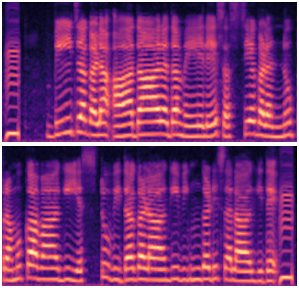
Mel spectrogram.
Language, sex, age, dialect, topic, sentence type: Kannada, female, 18-24, Mysore Kannada, agriculture, question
